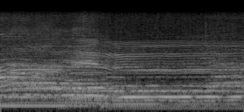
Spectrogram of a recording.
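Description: Live church band music: a woman's voice singing sustained notes over piano and electric guitar.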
